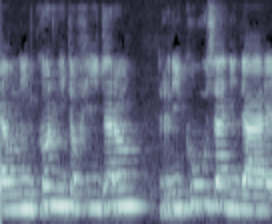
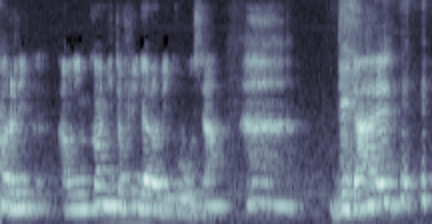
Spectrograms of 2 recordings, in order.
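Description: First: There is a short pause after Figaro. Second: There is a break between ricusa and di dare. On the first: Figaro closes the relative clause before the main verb. The speaker calls it right. "Si può fare così" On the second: The verb is split from its complement. The speaker calls it wrong. "Questo no, questo è sbagliato"

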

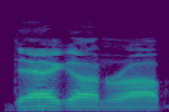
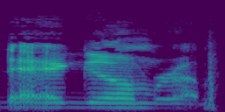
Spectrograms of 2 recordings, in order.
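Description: First: It is said in the speaker's ordinary accent. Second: It is said in a heavy country accent.

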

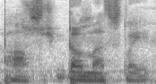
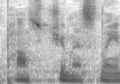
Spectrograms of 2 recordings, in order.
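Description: First: The middle consonant sounds like th. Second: The middle consonant sounds like ch. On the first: The speaker calls it wrong. "not posthumously" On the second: The speaker calls it right. "They do a CH, so it's posthumously"

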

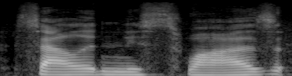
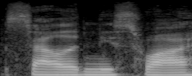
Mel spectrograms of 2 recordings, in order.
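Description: First: The final S sound is pronounced. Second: The final S sound is left silent. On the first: The speaker calls it right. "You say the S" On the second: The speaker calls it wrong. "when people call salad niçoise"

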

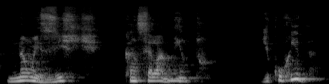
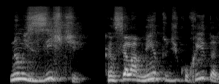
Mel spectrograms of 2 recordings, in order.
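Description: First: It is said very slowly. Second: It is said at normal speed.

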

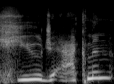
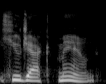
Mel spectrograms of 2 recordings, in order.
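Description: First: The j sound joins the first word, Huge. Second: The j sound starts the second word, Jackman. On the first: "is his first name Huge" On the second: "or is it Hugh Jack?"

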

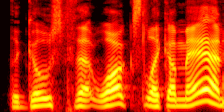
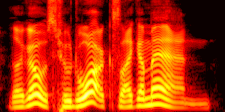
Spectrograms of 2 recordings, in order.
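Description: First: It is said in a plain, ordinary voice. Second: It is said in a dramatic old-serial announcer voice.

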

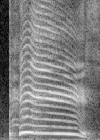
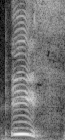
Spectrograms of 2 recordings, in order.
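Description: First: It is said very loudly. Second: It is said at normal volume.

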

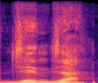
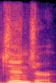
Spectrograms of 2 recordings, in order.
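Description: First: The word ends with an 'ah' sound. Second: The word ends with an 'er' sound. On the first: This is how the speaker's community says it. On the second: This is the standard, conventional pronunciation. "the formal and conventional word is ginger"

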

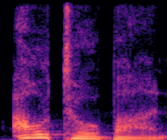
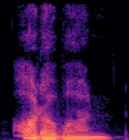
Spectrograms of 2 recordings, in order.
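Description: First: It starts with an 'ow' vowel and a T sound. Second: It starts with an 'aw' vowel and a D sound. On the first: The speaker calls it right. "you have to get an ow sound" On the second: The speaker calls it wrong. "Like a lot of people say with like a D, like an auto"

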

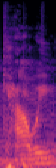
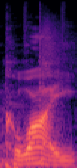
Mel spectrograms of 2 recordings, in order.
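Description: First: The name rhymes with Maui. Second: The name does not rhyme with Maui. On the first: The speaker calls it wrong. "keep wanting to say Kaui, like Maui" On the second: The speaker calls it right. "I think I said that right"

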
